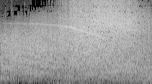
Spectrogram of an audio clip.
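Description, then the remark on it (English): A loud, steady roar of four Marine Corps jets flying overhead in tribute near the end of a ceremony. A dense rushing rumble fills the whole clip, with a faint high whine sliding down as they pass. No voices. “Near the end of the ceremony, four Marine Corps jets flew over in tribute.”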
